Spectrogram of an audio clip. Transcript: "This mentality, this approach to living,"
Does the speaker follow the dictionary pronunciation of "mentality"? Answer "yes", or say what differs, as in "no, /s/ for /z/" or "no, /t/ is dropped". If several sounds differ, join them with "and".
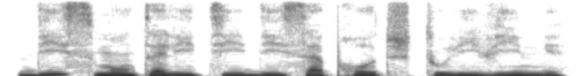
no, /n/ is dropped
